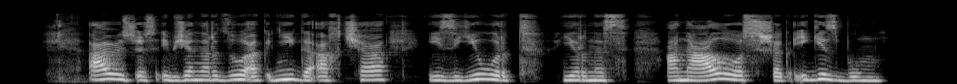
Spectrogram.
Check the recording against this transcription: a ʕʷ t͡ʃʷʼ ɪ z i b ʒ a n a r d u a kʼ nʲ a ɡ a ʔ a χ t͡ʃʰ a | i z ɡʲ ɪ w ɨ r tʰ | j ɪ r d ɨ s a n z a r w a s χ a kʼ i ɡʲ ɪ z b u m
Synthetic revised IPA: a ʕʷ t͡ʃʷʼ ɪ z i b ʒ a n a r d͡z u a kʼ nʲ i ɡ a ʔ a χ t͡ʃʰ a | i z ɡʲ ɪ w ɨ r tʰ | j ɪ r n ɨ s a n ʕ a l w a s ʂ a kʼ i ɡʲ ɪ z b u m

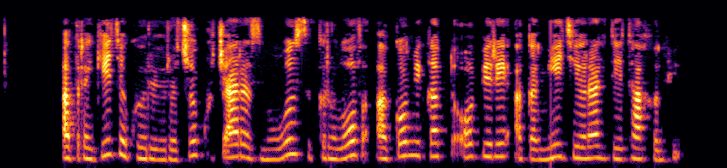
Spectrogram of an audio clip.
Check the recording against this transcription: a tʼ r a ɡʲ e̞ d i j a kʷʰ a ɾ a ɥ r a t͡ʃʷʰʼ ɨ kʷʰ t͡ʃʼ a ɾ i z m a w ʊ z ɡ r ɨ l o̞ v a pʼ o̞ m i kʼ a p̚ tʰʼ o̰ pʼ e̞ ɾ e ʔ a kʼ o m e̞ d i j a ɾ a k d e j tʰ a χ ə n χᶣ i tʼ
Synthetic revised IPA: a tʼ r a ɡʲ e̞ d i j a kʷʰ a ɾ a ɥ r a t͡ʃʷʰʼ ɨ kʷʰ t͡ʃʼ a ɾ a z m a w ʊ z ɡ r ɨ l o̞ v a kʼ o̞ m i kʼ a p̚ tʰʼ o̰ pʼ e̞ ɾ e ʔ a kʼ o m e̞ d i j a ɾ a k d e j tʰ a χ ə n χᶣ i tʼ

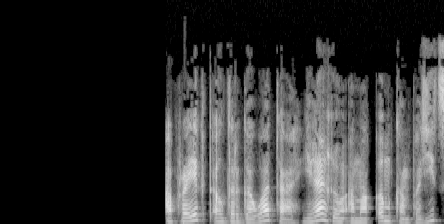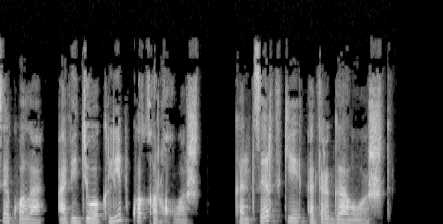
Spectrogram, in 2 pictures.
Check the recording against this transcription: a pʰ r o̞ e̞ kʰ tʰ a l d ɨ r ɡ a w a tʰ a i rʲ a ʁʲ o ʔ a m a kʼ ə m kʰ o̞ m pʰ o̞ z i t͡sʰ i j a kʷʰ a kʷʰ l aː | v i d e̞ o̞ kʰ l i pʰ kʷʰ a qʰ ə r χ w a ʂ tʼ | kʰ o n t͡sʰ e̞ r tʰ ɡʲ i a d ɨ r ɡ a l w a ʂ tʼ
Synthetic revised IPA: a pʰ r o̞ e̞ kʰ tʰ a l d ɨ r ɡ a w a tʰ a i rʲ a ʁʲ o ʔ a m a qʼ ə m kʰ o̞ m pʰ o̞ z i t͡sʰ i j a kʷʰ a l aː | v i d e̞ o̞ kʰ l i pʰ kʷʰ a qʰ ə r χ w a ʂ tʼ | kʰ o n t͡sʰ e̞ r tʰ ɡʲ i a d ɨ r ɡ a l w a ʂ tʼ

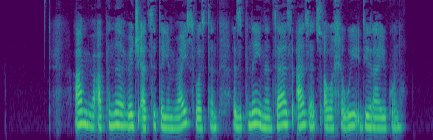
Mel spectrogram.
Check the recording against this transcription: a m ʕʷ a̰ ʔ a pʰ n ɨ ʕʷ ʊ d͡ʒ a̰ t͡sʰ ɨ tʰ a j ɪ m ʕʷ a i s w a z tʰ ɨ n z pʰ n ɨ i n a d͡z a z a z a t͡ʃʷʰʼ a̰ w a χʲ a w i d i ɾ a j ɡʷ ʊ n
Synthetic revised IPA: a m ʕʷ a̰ ʔ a pʰ n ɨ ʕʷ ʊ d͡ʒ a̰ t͡sʰ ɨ tʰ a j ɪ m ʕʷ a j s w a z tʰ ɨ n z pʰ n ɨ i n a d͡z a z a z a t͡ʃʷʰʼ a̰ w a χʲ a w i d i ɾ a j ɡʷ ʊ n

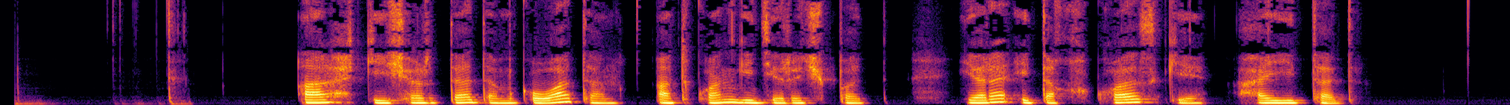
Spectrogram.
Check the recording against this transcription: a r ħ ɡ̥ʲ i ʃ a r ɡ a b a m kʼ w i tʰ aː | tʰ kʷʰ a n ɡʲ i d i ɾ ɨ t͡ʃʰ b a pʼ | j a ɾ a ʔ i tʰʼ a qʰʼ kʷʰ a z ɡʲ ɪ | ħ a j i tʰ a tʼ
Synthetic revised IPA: a r ħ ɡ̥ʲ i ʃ a r d a d a m kʼ w a tʰ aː | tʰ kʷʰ a n ɡʲ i d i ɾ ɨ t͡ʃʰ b a tʼ | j a ɾ a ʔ i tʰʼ a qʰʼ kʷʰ a z ɡʲ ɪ | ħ a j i tʰ a tʼ

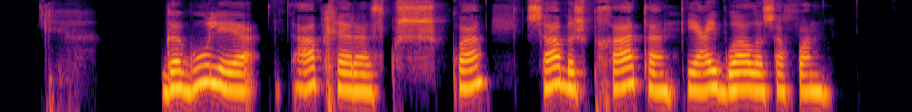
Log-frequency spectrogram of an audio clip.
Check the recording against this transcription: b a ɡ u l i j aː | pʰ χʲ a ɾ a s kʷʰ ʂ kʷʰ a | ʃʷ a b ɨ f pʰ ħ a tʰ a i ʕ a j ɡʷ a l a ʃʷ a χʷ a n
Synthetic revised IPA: ɡ a ɡ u l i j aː | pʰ χʲ a ɾ a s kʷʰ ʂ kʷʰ a | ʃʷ a b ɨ ʂ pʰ χ a tʰ a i ʕ a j ɡʷ a l a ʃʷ a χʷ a n

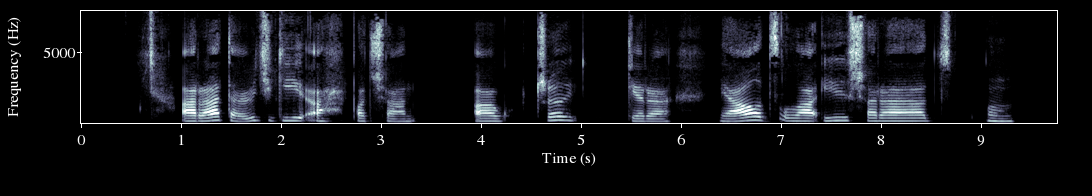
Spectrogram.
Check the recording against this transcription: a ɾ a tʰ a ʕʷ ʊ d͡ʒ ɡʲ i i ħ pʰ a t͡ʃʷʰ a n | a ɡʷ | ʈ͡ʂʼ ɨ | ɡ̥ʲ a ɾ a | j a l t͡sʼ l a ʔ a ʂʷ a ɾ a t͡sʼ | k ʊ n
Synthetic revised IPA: a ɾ a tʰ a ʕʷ ʊ d͡ʒ ɡʲ i a ħ pʰ a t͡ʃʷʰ a n | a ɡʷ | ʈ͡ʂʼ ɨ | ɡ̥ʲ a ɾ a | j a l t͡sʼ l a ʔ i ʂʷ a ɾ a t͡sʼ | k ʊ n

